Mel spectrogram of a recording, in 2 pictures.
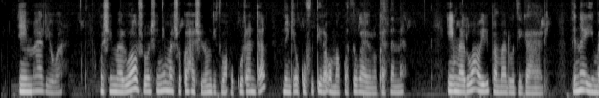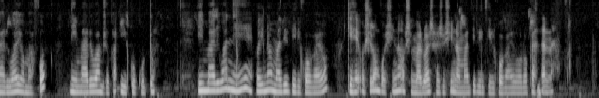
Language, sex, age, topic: Oshiwambo, female, 18-24, finance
